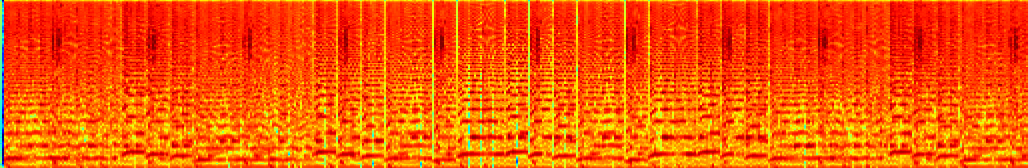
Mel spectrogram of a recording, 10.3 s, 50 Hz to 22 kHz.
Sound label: Beat, MOS6581R4; Synthetic Vortex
